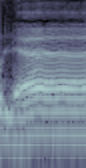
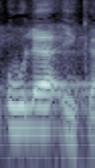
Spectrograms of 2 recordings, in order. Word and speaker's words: أولئك: هذا الواو الذي أبدله وارسون ليس هو الواو المكتوب المرسوم في أولئك، لأن هذا الواو ديال أولئك لا يقرأ، أولئك ما تقولش أولئك، فتقول أولئك أولئك، هذا الواو لا يقرأ، إنما هو ثابت في الرسم لكنه غير ملفوظ به، أي لا تلفظ به.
